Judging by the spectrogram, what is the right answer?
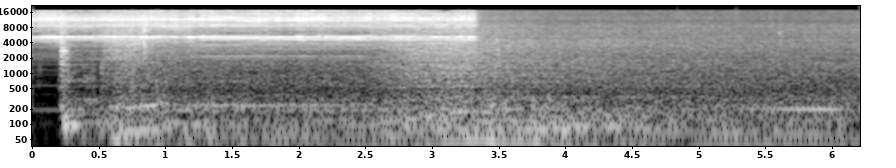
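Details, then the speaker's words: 1984 Chevy truck, 5-litre engine, odometer 95,000 miles (accuracy uncertain), new battery, start-up: catches quickly and settles into a steady even idle with a low rumble, no knocks or misses; starts up nicely. "it starts up nicely"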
